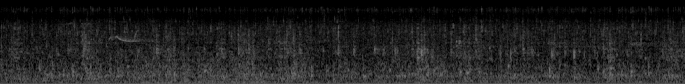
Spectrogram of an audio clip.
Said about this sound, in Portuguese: Perto do casarão há um canal que leva a água até uma zenha, um antigo moinho d'água ainda em funcionamento. A força da água faz gerar grandes rodas de madeira. O engenho é usado para moer o milho e outros cereais.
